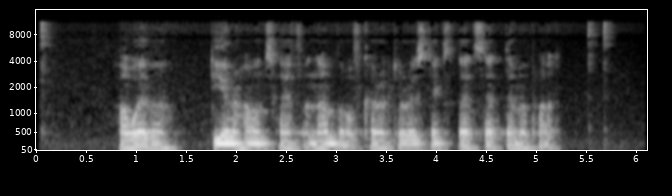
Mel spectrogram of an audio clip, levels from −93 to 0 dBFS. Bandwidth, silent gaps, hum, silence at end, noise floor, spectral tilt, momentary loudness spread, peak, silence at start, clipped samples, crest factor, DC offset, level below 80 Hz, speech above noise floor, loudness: 11.5 kHz; none; none; 0.4 s; -61 dBFS; -7.5 dB/octave; 14 LU; -2 dBFS; 0.05 s; under 0.1%; 18 dB; under 0.1%; -42 dBFS; 43 dB; -19 LUFS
